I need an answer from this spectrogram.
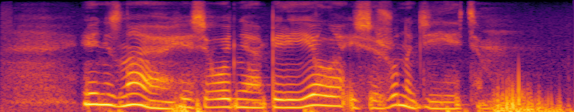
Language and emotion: Russian, sad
